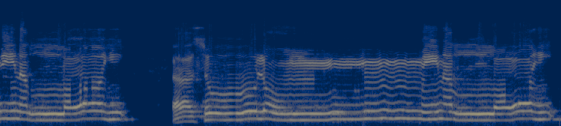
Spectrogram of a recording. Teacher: نون کی آواز جو ناک میں جا رہی ہے وہ ناک میں جاتے ہوئے میم سے مل جا رہی ہے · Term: ادغام بالغنہ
